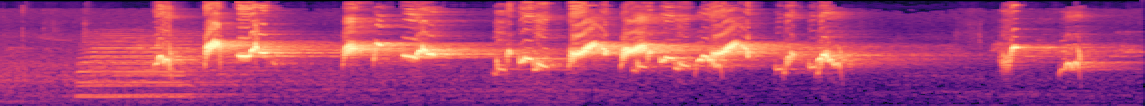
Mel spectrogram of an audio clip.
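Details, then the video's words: Red-whiskered bulbul song from Thailand, for training or stirring up cage birds: a long, lively run of rapid, chattering, liquid whistled notes, with a short pause before a final brief phrase. "เสียงนกกรงหัวจุก สำหรับต่อ หรือ เปิดให้นกคึก เสียงเพราะๆ"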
